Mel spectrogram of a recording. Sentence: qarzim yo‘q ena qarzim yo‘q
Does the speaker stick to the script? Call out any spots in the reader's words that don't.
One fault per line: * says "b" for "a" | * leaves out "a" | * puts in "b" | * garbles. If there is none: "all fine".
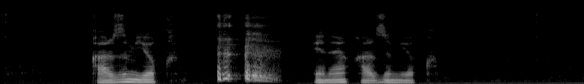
all fine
